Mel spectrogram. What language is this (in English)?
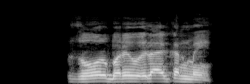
Sindhi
